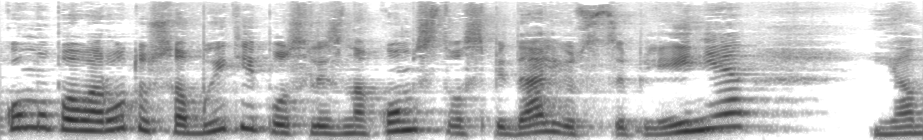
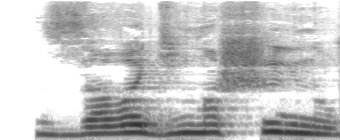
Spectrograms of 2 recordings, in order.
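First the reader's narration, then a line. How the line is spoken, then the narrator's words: Hissing. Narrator (Russian): шипел он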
